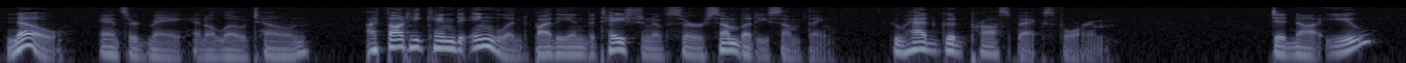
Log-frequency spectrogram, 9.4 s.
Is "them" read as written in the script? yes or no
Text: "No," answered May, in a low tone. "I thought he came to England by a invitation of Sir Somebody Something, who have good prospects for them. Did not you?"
no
